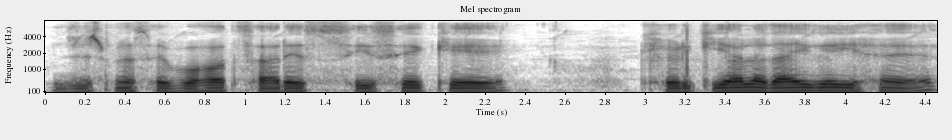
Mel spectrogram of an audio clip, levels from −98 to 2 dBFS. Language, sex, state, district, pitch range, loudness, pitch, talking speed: Hindi, male, Chhattisgarh, Kabirdham, 110-125 Hz, -16 LUFS, 115 Hz, 135 wpm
